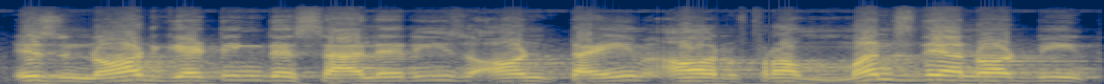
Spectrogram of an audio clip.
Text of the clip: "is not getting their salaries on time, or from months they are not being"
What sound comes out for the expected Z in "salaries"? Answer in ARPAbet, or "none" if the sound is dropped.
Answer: Z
